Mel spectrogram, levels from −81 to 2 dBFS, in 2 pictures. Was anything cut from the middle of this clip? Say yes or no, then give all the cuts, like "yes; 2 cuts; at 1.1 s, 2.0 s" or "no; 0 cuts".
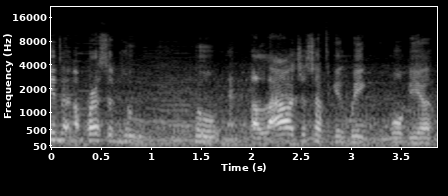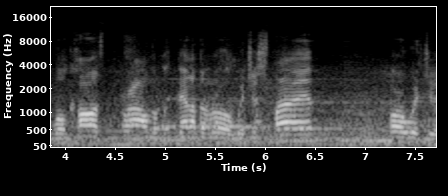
no; 0 cuts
